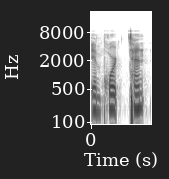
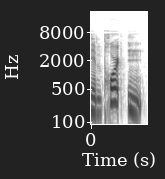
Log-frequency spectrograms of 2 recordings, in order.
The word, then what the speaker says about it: important: you it's important so instead of important this is a syllabic n meaning the N becomes its own syllable so your tongue goes up for the T import and you make the N noise it's important du we're making this to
